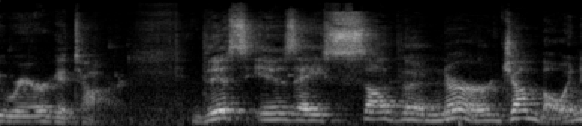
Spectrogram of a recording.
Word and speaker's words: Southerner: This is a Southerner. I'm going to add that extra syllable because back then it was called a Southerner Jumbo.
